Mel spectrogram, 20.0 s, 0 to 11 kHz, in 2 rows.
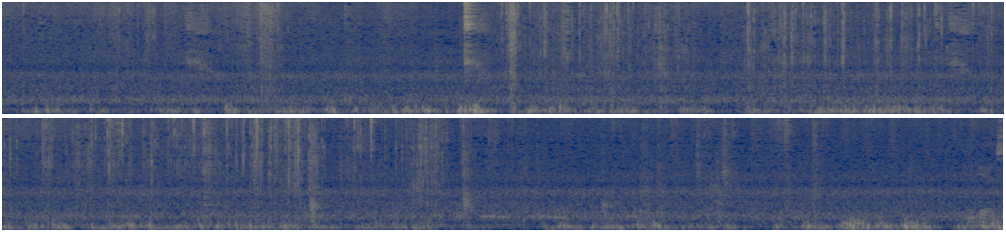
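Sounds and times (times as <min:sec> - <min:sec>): packaging crinkling and rustling: 0:00.0 - 0:15.3.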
